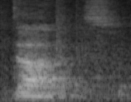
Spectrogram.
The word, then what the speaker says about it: Dobbins: Dobbins. Dobbins. Dobbins. Yes, you pronounce it very good.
